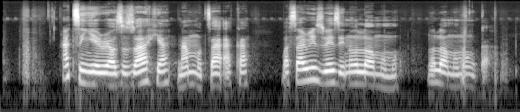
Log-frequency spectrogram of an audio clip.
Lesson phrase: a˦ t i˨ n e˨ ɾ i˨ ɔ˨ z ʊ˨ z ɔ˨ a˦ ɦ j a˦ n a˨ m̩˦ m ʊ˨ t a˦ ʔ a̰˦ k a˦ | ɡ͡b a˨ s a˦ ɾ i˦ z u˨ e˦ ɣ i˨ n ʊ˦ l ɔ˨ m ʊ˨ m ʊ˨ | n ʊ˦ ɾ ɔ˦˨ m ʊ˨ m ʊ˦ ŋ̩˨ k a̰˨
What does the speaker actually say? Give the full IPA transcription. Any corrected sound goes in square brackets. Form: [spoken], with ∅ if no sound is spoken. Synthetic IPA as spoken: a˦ t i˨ [ɲ] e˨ ɾ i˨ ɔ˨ z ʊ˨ z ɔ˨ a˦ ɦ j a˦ n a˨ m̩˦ m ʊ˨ t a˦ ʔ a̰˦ k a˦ | ɡ͡b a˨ s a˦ ɾ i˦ z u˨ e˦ [z] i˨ n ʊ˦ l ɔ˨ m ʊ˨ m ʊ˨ | n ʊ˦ [l] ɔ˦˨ m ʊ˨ m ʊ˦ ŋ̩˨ k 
